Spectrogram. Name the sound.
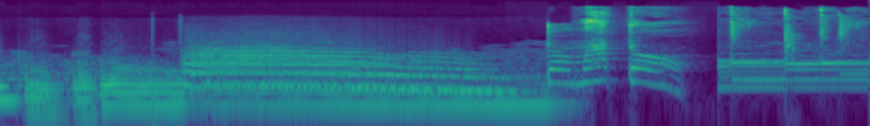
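baby crying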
